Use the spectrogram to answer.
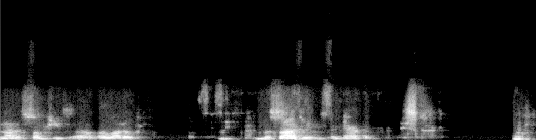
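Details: Adult male speaker; Normal voice.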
